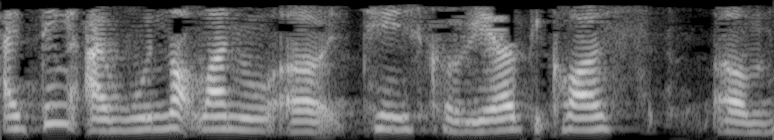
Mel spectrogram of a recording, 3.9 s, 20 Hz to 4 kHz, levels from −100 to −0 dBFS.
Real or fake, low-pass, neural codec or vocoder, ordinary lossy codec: fake; 3.6 kHz; codec, 16 kHz, 4 kbps, FreqCodec, larger model; MP3, 16 kbps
